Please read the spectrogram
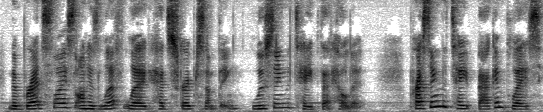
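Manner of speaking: ordinary delivery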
